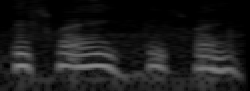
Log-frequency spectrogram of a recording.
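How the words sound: It is said in a little girl's voice.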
